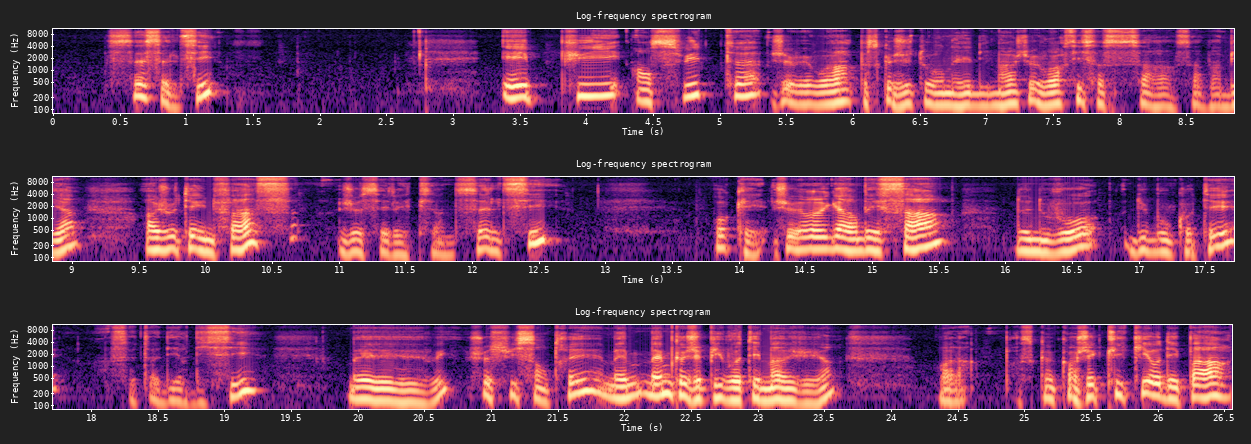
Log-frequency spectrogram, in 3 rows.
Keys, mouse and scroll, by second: 0.3 click, 1.8-4.5 drag, 5.0 scroll up 1, 9.7 click, 11.7 click, 13.6 click, 15.6 click, 16.7 click, 18.1 click, 19.7 scroll up 1, 24.6-25.6 right drag.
